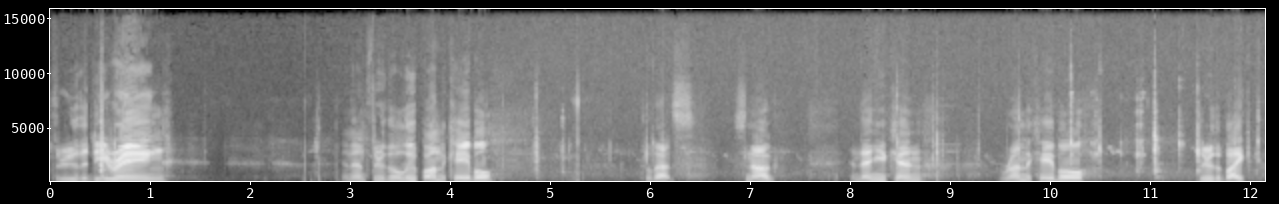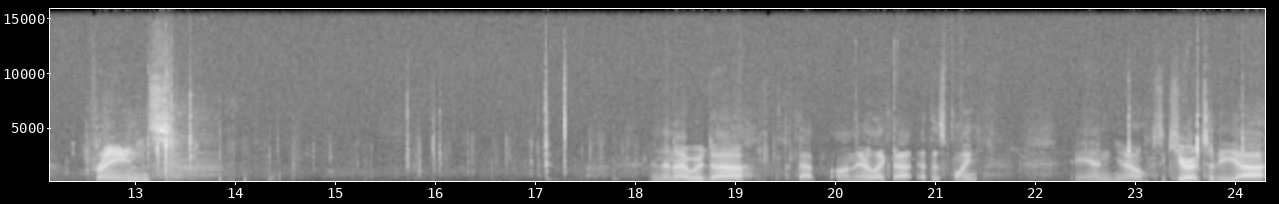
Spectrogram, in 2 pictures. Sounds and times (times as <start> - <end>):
Speech: 0.0 - 1.2, 2.9 - 4.4, 6.0 - 7.3, 8.0 - 8.8, 9.5 - 10.4, 11.5 - 12.0, 18.2 - 21.5, 22.4 - 24.3.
